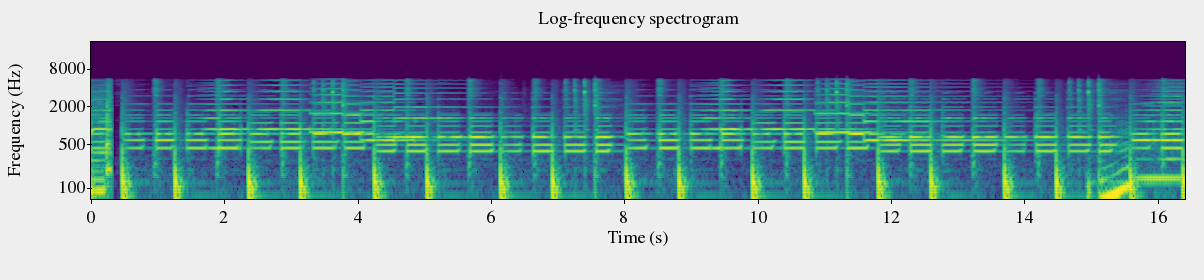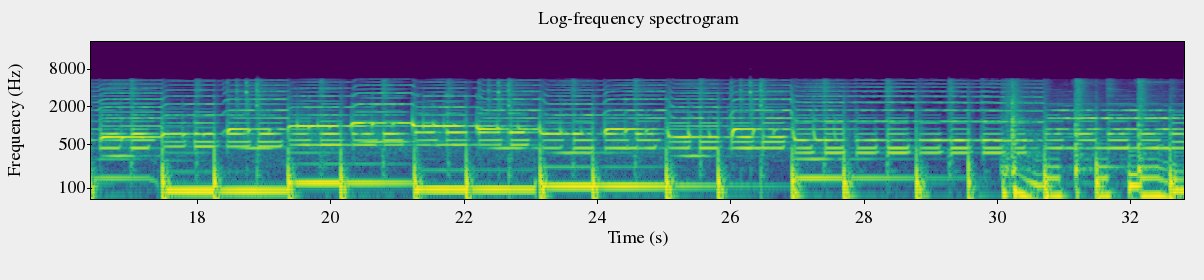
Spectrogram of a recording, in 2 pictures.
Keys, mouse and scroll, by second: 1.5 click, 6.2-6.5 scroll up 1, 8.1 click, 9.6 click, 10.4 click, 11.7 click, 13.5 click, 14.6 click, 19.4 scroll down 1, 20.6 click, 26.3 i, 28.5 click, 30.4 click, 31.7 i, 32.4 scroll up 1.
